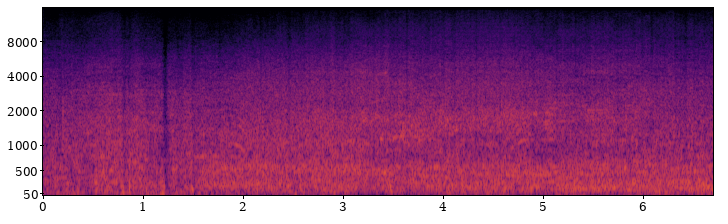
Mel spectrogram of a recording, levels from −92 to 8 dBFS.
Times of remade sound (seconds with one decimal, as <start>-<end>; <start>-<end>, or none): 0.0-1.8; 3.0-4.1; 4.8-6.7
